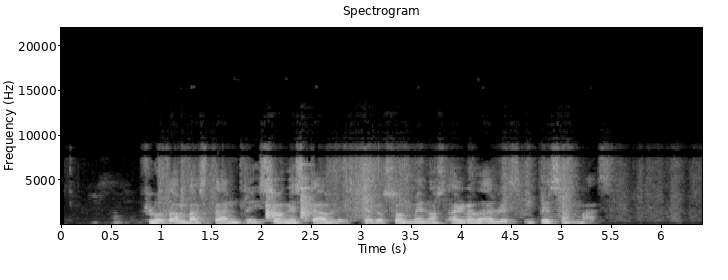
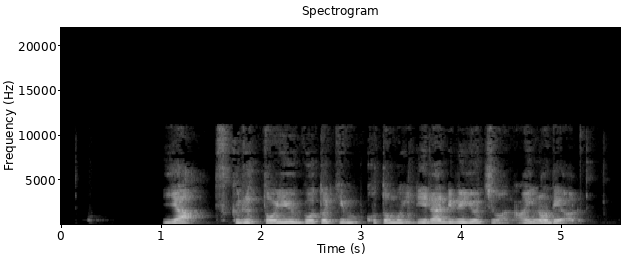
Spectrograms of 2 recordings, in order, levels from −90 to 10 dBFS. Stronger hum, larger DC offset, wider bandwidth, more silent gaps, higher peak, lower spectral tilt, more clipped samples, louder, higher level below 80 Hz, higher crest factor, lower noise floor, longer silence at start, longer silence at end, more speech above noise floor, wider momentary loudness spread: neither; neither; second, 9.4 kHz vs 11.5 kHz; neither; first, 0 dBFS vs -6 dBFS; second, -4.5 dB/octave vs -6.5 dB/octave; neither; first, -16 LUFS vs -24 LUFS; about the same, -62 dBFS vs -58 dBFS; about the same, 16 dB vs 18 dB; second, -53 dBFS vs under -90 dBFS; second, 0.55 s vs 1 s; second, 0.25 s vs 0.4 s; second, 37 dB vs over 67 dB; second, 9 LU vs 12 LU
